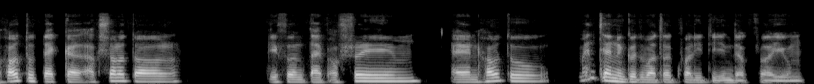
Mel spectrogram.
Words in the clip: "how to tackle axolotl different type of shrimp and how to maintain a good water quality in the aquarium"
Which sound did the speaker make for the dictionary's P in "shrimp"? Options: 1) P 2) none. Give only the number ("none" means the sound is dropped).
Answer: 2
